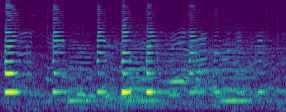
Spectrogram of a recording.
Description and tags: Horn at parade
A child blowing a horn during a parade with crowd noise
ambient, chat, crowd, field-recording, parade, people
